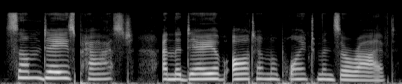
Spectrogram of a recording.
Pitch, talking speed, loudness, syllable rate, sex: 245 Hz, 150 wpm, -16 LUFS, 4.4 syllables/s, female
